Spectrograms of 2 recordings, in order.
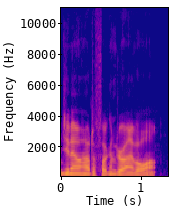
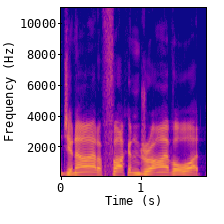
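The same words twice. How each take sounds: First: Said in the usual way. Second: Mock Aussie with swooping pitch; imitated Australian accent. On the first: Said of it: "I think he's saying". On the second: Second guess at the voice clip, in an Australian accent. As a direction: imitate an annoyed Australian driver. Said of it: "It was an Australian guy".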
